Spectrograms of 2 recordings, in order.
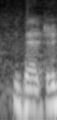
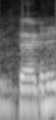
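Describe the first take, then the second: First: The middle consonant is a clear t sound. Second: The middle consonant sounds like a soft d. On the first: "ये बेटर भी ठीक है" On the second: "ये एक डी जैसी आवाज़ देगा"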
